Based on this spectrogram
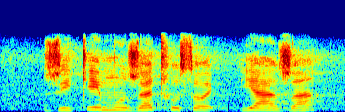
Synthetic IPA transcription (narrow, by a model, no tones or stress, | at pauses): zʷikʼemuzʷatʰusɔ | jazʷa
